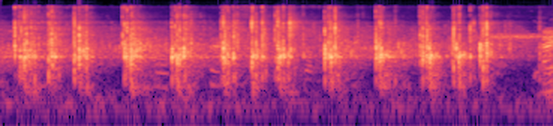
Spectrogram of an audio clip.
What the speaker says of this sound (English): clap, girls!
